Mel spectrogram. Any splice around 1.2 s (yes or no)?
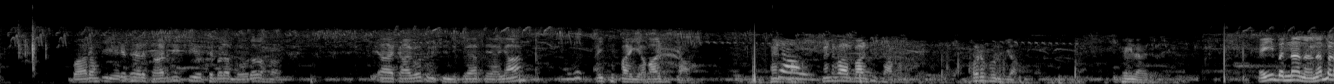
yes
